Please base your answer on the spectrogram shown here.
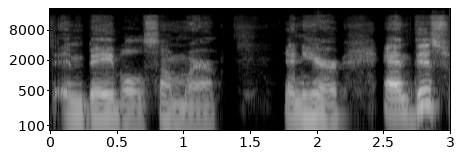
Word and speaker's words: Embabel: It looked like embabel to me, but if you look on the web page, they do claim that it's pronounced embable somewhere in here.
